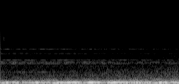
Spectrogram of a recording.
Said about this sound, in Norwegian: På vei ned igjen hørte Asbjørn en lyd. Den kom ovenfra. Han retta hodet opp mot himmelen og fikk øye på et fly.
